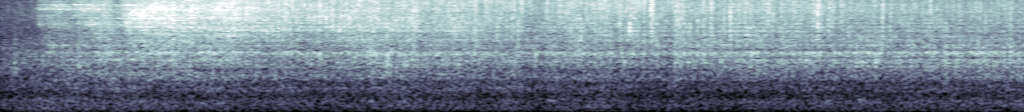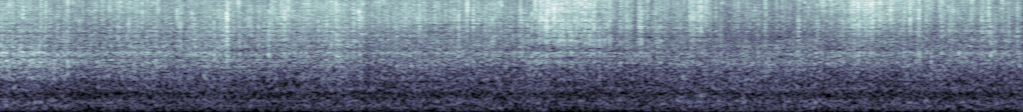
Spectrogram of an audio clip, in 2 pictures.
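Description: An egg sizzling loudly as it fries in oil in a hot guitar-shaped skillet. The sizzle starts suddenly, peaks about a second in, then runs on as a steady crackling hiss.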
